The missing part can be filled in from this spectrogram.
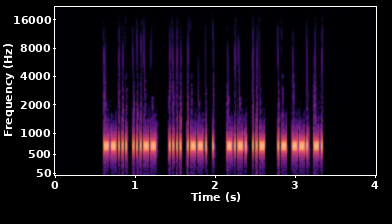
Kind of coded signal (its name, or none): Morse code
